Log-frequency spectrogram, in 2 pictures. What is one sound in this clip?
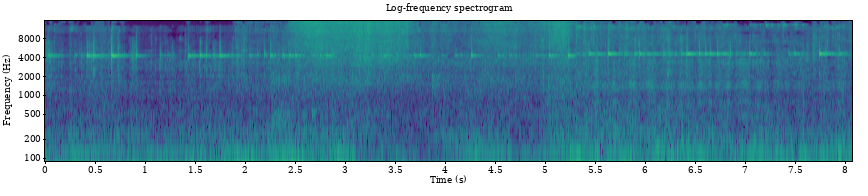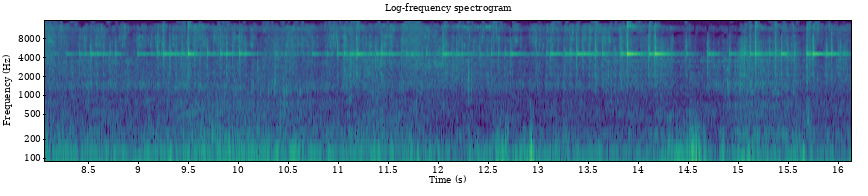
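Wind rumbles and buffets against a microphone outdoors.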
